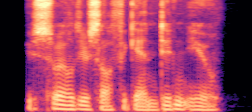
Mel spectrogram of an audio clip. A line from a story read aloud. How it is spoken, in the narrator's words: whispered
